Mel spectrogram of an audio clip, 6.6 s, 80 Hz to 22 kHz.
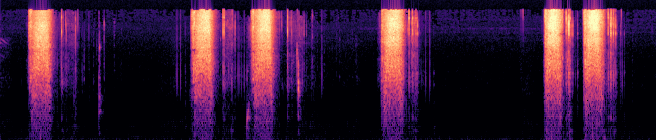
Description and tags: Sprayer zilch single and twice.
Mic: Pro Audio VT-7
ADC: M-Audio Fast Track Ultra 8R
zilch, water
